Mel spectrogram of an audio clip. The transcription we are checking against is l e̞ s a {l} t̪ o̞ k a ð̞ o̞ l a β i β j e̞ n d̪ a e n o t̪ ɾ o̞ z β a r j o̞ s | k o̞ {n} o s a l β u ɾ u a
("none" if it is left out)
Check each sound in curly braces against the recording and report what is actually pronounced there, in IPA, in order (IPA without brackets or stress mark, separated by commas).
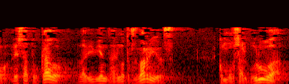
none, m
